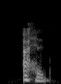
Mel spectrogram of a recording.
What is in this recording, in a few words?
"Ahead", English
